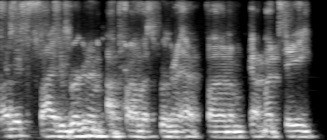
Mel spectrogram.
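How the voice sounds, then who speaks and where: A man's voice: medium pitch, fast talker, soft background music, poor audio. Man telling a folksy story. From rural North Carolina. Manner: animated storyteller, folksy phrasing. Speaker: psychic guest. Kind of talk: storytelling interview.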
